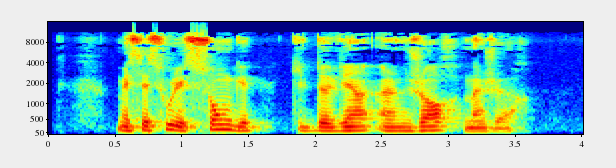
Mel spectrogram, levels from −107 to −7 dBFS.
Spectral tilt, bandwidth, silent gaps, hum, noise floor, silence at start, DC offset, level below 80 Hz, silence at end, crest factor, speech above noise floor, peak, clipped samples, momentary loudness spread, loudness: -3.5 dB/octave; 16 kHz; none; none; -50 dBFS; 0.55 s; under 0.1%; -56 dBFS; 0.45 s; 16 dB; 35 dB; 0 dBFS; 0.1%; 20 LU; -13 LUFS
